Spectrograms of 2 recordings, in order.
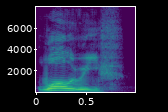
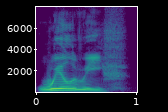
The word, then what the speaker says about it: Wealreaf: capital W there and it's wall Reef or if you want to pronounce it whe reef and this wheel Reef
